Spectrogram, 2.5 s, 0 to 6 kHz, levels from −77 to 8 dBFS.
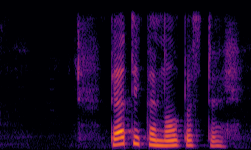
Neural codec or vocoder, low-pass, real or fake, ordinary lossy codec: autoencoder, 22.05 kHz, a latent of 192 numbers a frame, VITS, trained on one speaker; 5.4 kHz; fake; none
